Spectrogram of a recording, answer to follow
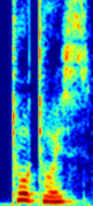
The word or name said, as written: tortoise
